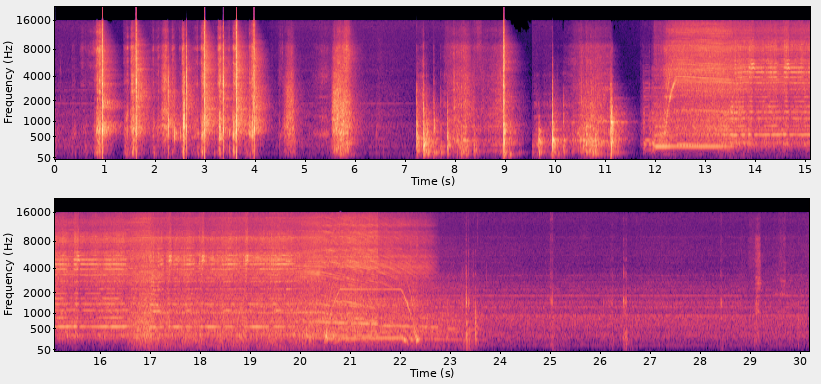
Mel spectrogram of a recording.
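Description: Plywood pieces being handled and fitted together, with a run of sharp wooden knocks and clicks for the first ten seconds or so. Then a CNC router spindle runs, cutting a plywood panel, for about ten seconds. Its pitch falls as it winds down near the end.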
